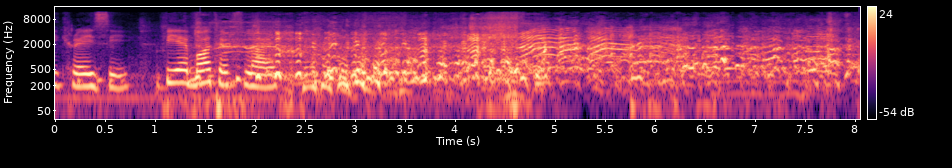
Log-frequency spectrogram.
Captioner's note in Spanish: risas fuertes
